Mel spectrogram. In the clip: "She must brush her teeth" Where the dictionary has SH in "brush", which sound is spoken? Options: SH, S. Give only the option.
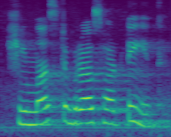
S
